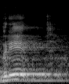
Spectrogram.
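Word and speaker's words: breathe: তারপরে দেখো আমি আবার বলি ব্রেথ, ব্রেথ হচ্ছে নাউন থ, আর ব্রিথ হচ্ছে ভার্ব। দ যোগ হলে ব্রিথ উচ্চারণ হবে, ব্রিথ।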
